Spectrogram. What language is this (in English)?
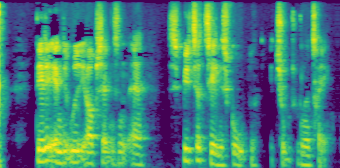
Danish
